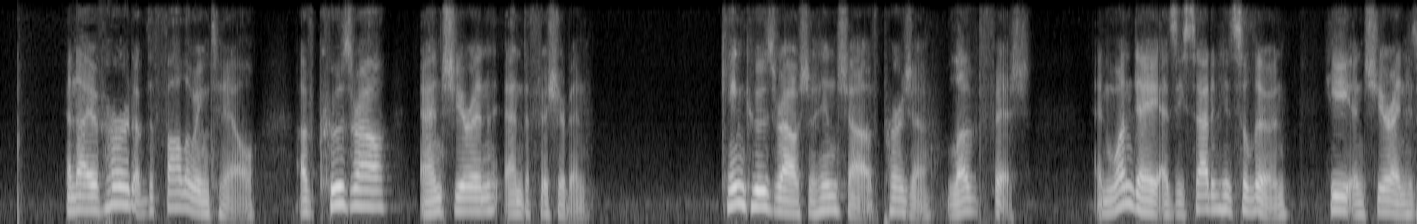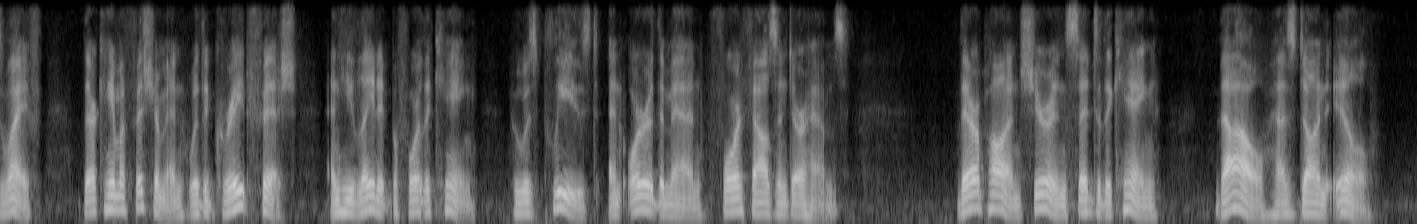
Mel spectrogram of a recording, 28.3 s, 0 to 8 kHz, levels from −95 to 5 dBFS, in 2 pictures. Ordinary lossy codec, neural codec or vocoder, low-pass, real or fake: Opus, 24 kbps; codec, 16 kHz, 1.1 kbps, Voila-Tokenizer; 7.2 kHz; fake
